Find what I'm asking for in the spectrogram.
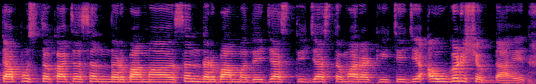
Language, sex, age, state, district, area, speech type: Marathi, female, 45-60, Maharashtra, Osmanabad, rural, spontaneous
